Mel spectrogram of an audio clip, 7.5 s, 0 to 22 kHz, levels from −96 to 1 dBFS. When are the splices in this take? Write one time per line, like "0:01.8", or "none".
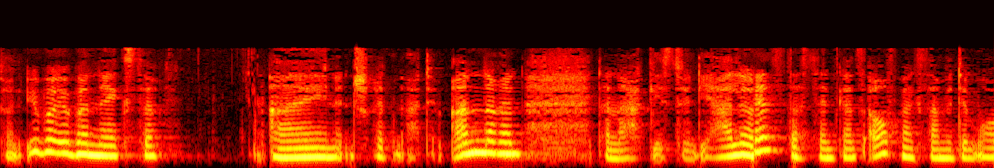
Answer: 0:02.0
0:05.6
0:06.3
